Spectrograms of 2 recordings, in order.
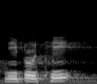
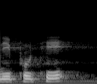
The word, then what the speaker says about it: nibbuti: The first kind of coolness is called nibbuti, or in the Thai pronunciation, nipputi.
